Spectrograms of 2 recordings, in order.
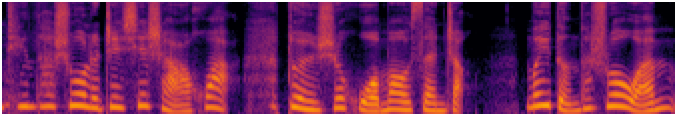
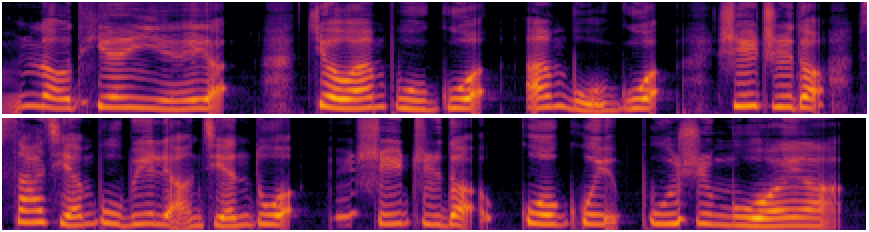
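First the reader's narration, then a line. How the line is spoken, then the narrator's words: Woman crying, aggrieved. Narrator (Chinese): 女的很委屈，一行鼻涕两行泪，边哭边说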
